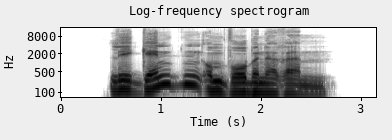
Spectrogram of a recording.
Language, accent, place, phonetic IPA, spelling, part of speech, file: German, Germany, Berlin, [leˈɡɛndn̩ʔʊmˌvoːbənəʁəm], legendenumwobenerem, adjective, De-legendenumwobenerem.ogg
- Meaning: strong dative masculine/neuter singular comparative degree of legendenumwoben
